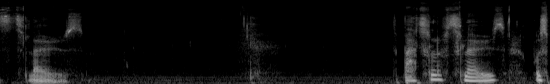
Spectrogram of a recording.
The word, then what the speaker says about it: Sluys: It's Sluys. And I looked it up, and it says online you pronounce it as Slows.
